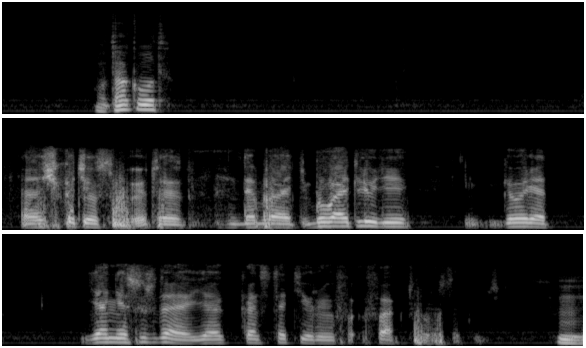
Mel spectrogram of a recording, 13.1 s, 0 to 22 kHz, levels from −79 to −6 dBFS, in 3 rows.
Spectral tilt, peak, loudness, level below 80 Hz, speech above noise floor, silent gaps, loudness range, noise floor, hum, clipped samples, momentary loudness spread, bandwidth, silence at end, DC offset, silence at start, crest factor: -6 dB/octave; -12 dBFS; -30 LUFS; -72 dBFS; 39 dB; none; 7 LU; -69 dBFS; none; under 0.1%; 12 LU; 11 kHz; 0 s; under 0.1%; 0.7 s; 20 dB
